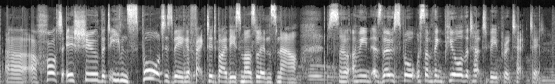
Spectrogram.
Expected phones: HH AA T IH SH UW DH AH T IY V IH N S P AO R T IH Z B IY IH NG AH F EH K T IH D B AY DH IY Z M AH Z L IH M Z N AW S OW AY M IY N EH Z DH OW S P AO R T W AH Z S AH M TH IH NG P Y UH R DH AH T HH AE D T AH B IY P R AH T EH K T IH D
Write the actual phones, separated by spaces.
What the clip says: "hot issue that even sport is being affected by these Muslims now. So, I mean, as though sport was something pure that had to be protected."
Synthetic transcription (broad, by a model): HH AA T IH SH UW DH AH T IY V IH N S P AO R T IH Z B IY IH NG AH F EH K T IH D B AY DH IY Z M AH Z L IH M Z N AW S OW AY M IY N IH Z DH OW S P AO R T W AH S AH M TH IH NG P Y UH R DH AH T HH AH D T AH B IY P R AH T EH K T IH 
